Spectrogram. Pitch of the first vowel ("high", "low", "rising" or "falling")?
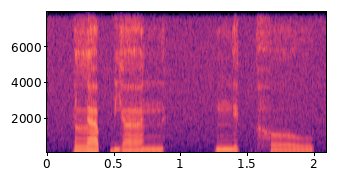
high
